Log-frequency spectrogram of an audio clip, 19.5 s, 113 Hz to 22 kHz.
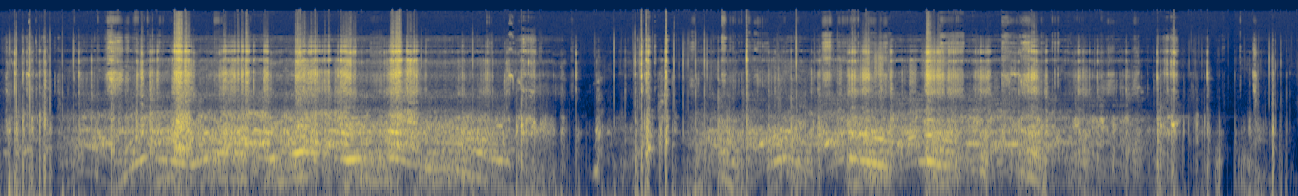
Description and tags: sound of a zip-line from the pulley.
Contact Mic
Zoom H2
contact, line, mic, tirolina, zip, zipline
